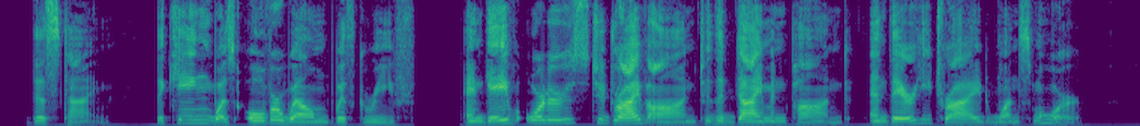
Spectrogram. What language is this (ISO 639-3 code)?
eng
